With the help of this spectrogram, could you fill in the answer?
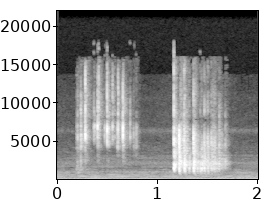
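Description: Six-sided dice (d6s) clatter across a hard table in two bursts, a lighter rattle of small hard clicks followed by a louder, busier tumble that settles after about half a second. No one speaks.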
